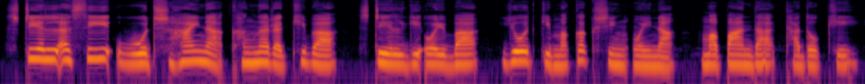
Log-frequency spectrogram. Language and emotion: Manipuri, neutral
